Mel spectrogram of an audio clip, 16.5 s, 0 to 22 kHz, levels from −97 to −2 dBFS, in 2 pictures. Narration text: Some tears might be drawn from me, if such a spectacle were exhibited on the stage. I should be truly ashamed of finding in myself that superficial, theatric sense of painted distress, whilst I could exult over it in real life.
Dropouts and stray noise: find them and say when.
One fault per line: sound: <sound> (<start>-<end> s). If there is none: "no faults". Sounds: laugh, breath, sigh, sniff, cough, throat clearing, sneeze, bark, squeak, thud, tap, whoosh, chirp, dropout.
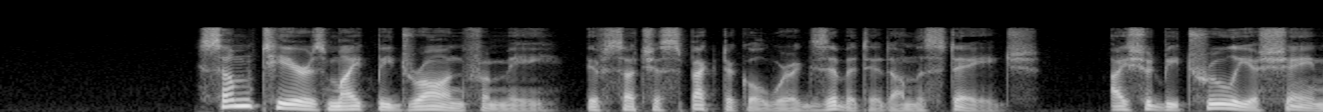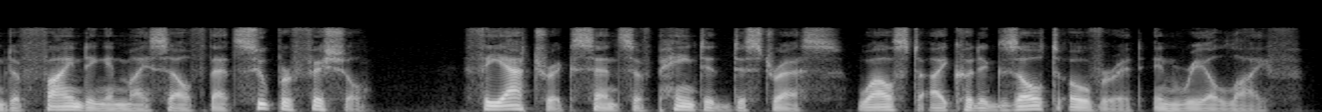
no faults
